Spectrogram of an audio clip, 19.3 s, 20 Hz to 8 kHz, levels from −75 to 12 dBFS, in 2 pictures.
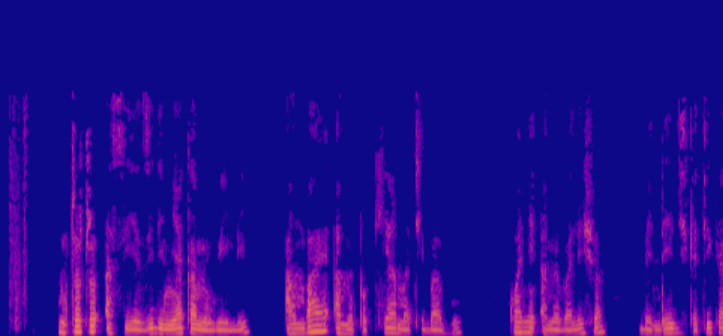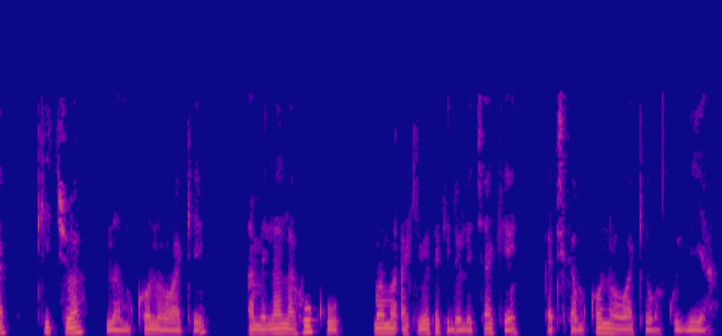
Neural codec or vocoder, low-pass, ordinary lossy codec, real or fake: none; 7.2 kHz; MP3, 24 kbps; real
